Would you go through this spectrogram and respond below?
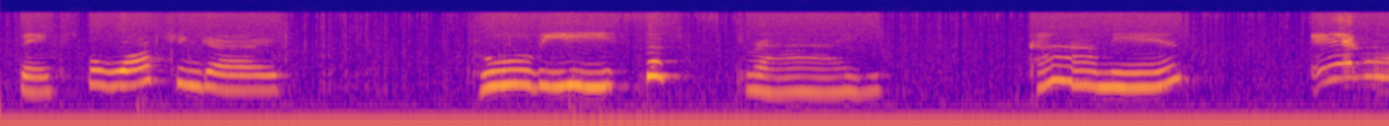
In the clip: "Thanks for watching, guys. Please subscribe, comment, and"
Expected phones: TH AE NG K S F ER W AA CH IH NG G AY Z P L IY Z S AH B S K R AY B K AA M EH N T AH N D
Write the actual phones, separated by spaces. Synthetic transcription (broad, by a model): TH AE NG K S F ER W AA CH IH NG G AY Z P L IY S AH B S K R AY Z K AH M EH N AH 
